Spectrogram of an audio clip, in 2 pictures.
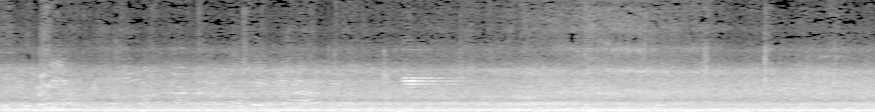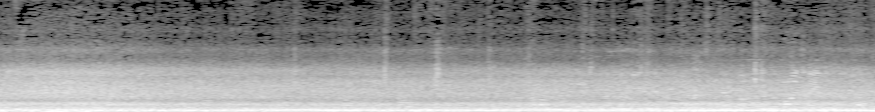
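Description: Busy city-street ambience: passers-by talking and steady road traffic, with no pauses.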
